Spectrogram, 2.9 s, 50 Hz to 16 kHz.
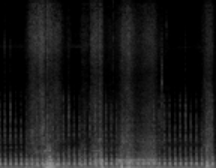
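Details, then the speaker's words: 2010 Chevrolet Impala with DTC B0223, key on: soft irregular ticking and scraping about once a second from behind the glove box, traced to the recirculation door actuator skipping teeth; fix is replacing the actuator. "it sounds like it's coming from behind the glove box there's another funky noise too"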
